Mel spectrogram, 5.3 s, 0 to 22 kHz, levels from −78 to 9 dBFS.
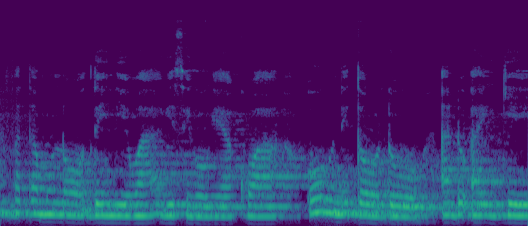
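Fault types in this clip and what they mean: No technical fault can be heard anywhere in this speech clip. Nothing in the recording calls for a fault type to be listed here.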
